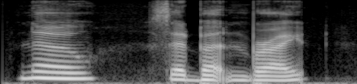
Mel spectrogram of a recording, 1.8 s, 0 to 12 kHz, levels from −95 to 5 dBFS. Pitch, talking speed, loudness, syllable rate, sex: 195 Hz, 135 wpm, -16 LUFS, 4.1 syllables/s, female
